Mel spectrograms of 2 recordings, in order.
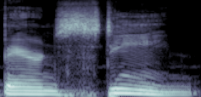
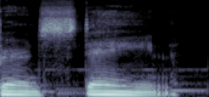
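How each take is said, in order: First: The last syllable sounds like 'steen'. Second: The last syllable sounds like 'stain'. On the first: The speaker calls it wrong. "It's the Steen part. I always thought of it as Bernstein" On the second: The speaker calls it right. "it's actually Berenstain"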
